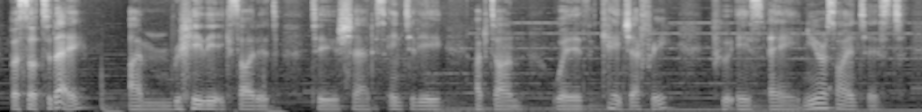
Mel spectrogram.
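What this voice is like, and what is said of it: Sick, congested-sounding voice. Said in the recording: “I'm so sorry for this voice. I've got a cold ... You might find it a bit different from my usual voice”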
